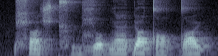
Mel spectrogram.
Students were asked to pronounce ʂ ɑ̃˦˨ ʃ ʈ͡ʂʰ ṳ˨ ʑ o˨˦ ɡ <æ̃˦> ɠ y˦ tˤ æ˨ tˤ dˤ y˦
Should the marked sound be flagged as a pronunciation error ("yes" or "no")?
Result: no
